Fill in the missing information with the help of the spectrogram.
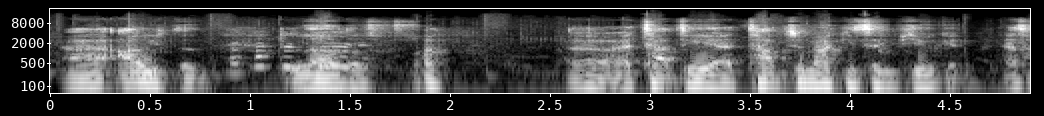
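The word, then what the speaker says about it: Tatsumaki Senpukyaku: Tatsumaki Senpuken. That's how you pronounce it.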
